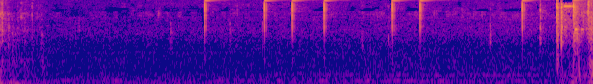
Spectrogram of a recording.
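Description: Short menu clicks tick one after another.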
